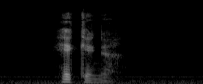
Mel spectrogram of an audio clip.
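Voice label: "hekenga", Maori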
